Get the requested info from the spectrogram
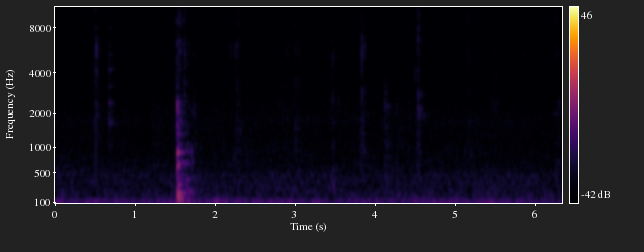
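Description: Close-miked chewing of a mouthful of beef biryani with the lips closed: scattered soft wet mouth clicks, with one louder thump about a second and a half in, over a steady low hum.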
